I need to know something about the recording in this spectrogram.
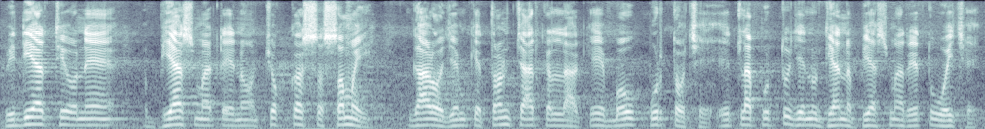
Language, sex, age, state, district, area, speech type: Gujarati, male, 60+, Gujarat, Amreli, rural, spontaneous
